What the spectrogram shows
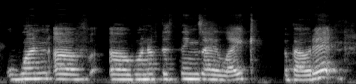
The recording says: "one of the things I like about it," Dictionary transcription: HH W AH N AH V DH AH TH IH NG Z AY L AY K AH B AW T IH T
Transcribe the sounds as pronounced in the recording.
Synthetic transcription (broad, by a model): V W AH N AH V DH AH TH IH NG Z AY L AY K AH B AW T IH T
